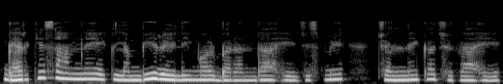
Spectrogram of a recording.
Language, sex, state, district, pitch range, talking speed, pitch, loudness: Hindi, female, Arunachal Pradesh, Lower Dibang Valley, 195-240 Hz, 165 wpm, 210 Hz, -16 LUFS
